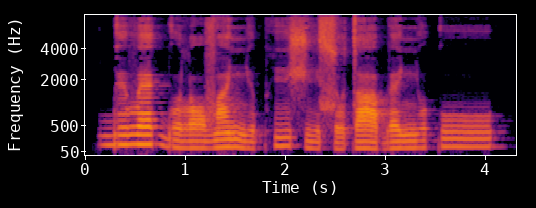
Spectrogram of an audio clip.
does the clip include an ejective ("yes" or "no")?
no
